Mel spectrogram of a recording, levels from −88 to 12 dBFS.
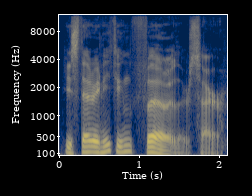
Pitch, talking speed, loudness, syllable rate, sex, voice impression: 120 Hz, 140 wpm, -16 LUFS, 4.6 syllables/s, male, very masculine, slightly young, slightly adult-like, slightly thick, slightly tensed, slightly powerful, bright, very hard, very clear, very fluent, slightly cool, slightly intellectual, slightly refreshing, slightly sincere, calm, mature, friendly, reassuring, slightly unique, wild, slightly sweet, very kind, slightly modest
